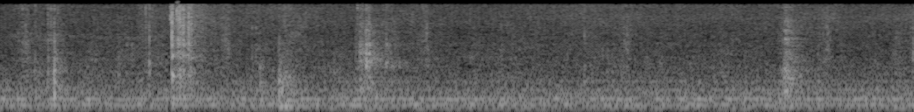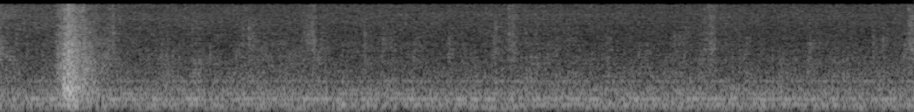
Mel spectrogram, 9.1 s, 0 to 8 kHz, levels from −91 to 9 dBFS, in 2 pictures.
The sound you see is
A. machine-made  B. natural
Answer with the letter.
A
